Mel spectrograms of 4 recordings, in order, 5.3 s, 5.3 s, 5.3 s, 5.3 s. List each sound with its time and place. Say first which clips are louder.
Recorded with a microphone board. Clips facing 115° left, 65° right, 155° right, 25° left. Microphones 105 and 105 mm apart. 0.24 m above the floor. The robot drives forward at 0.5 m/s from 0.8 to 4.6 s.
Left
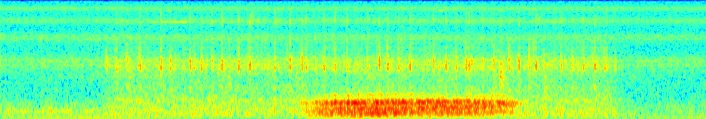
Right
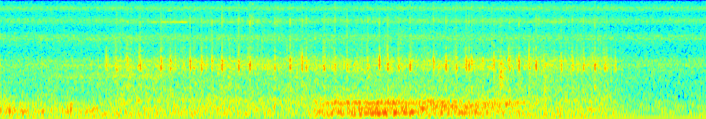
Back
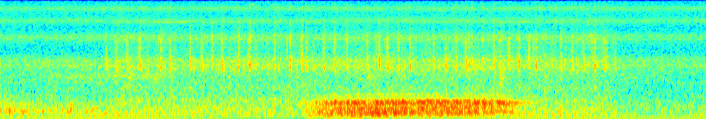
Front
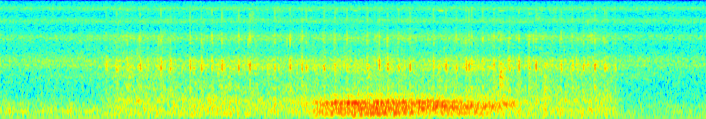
2.2 s snoring: left 13 dB, even; 130° left, 2 m; by 4.0 s 145° left, 2.5 m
